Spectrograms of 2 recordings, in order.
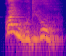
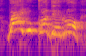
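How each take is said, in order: First: Said in the usual way. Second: "Why you go dey wrong" shouted high, "you" stressed; shouted accusation. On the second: Retold or imitated. Repeated line shouted.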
